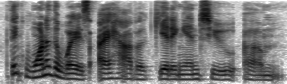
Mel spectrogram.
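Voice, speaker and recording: A woman with a low voice speaks as an author being interviewed. She talks casually and conversationally, piecing her thoughts together in short phrases as she explains herself. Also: animated, brisk.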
